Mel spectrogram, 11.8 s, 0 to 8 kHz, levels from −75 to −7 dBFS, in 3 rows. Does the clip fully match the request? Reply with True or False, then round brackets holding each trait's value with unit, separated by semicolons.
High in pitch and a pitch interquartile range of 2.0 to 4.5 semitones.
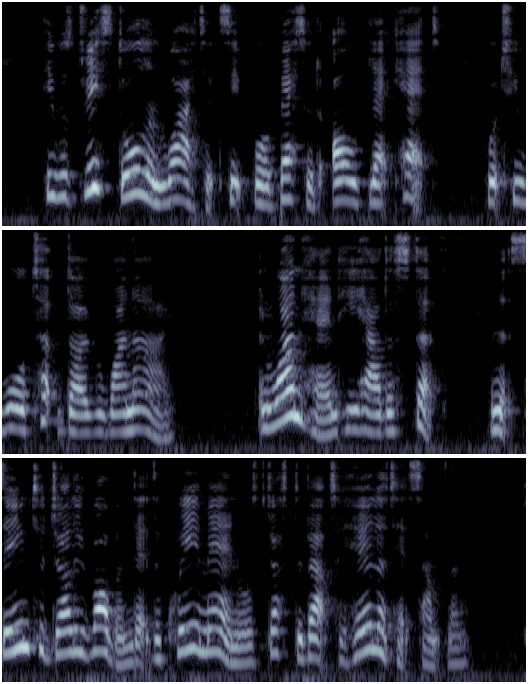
False (235 Hz; 5.6 semitones)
